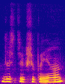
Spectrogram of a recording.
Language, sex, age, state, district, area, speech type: Kashmiri, female, 30-45, Jammu and Kashmir, Kulgam, rural, spontaneous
